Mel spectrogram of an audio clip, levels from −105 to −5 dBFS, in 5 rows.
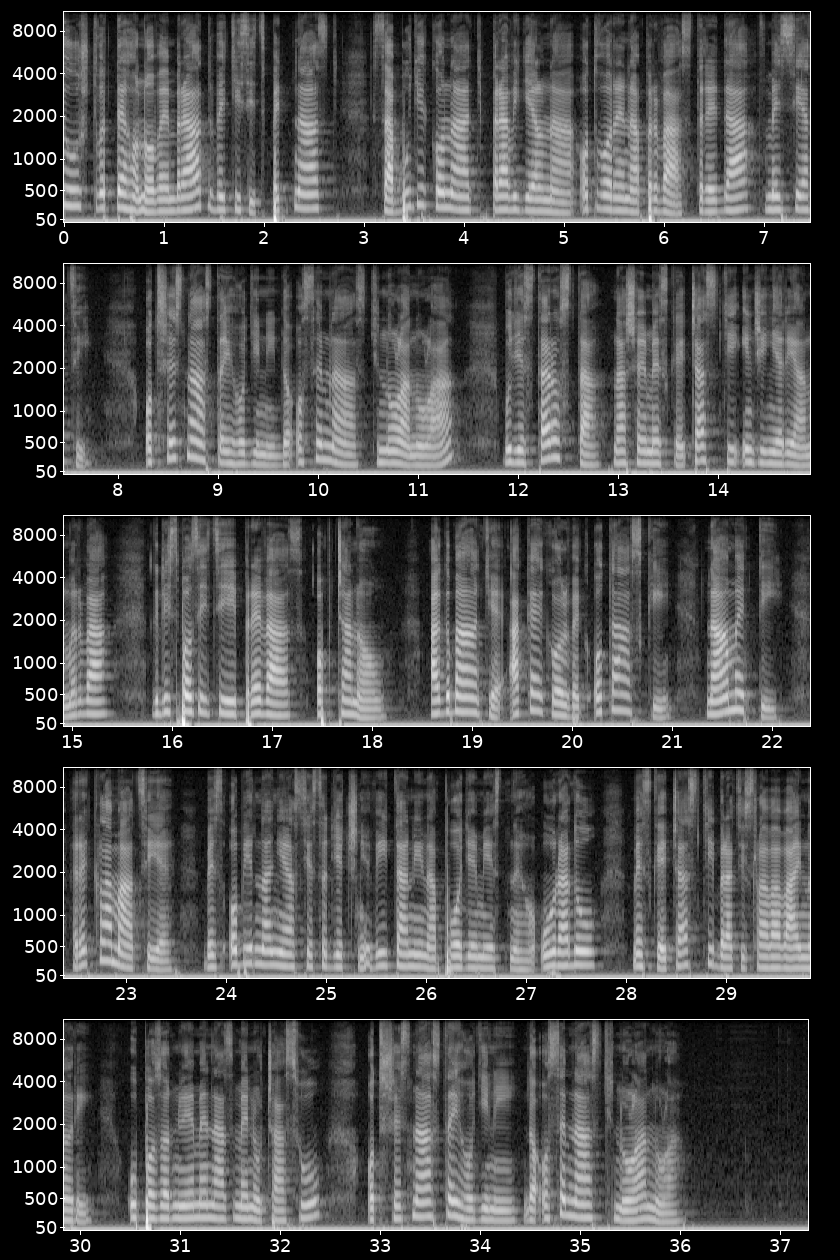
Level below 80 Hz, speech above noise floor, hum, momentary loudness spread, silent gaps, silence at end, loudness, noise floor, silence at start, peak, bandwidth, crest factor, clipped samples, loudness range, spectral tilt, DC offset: -34 dBFS; 35 dB; none; 10 LU; none; 1.2 s; -29 LUFS; -62 dBFS; 0 s; 0 dBFS; 11 kHz; 28 dB; under 0.1%; 4 LU; -5 dB/octave; 2%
